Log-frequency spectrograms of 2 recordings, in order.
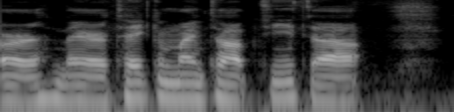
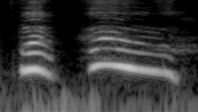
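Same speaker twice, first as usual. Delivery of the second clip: high, loud put-on cheer; forced excitement; 5 dB louder than usual. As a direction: whoop like you're thrilled. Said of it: "I'll try to be ecstatic and excited".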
